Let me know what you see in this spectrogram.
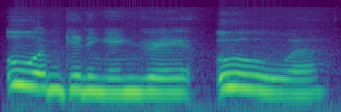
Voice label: angry

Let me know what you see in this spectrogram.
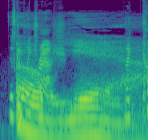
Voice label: ohhhhh yeahh

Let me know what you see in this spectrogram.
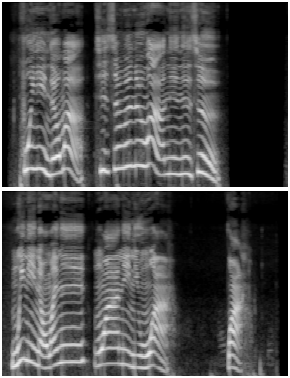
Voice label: gibberish

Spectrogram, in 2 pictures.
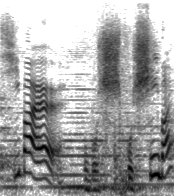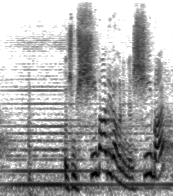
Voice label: "shibal" Korean

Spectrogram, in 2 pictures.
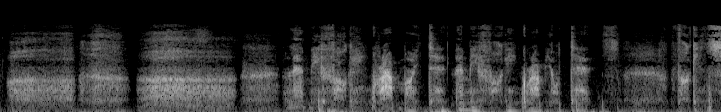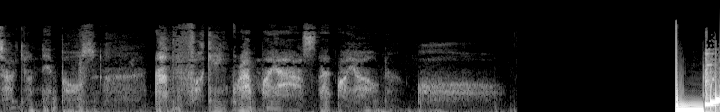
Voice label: voice note

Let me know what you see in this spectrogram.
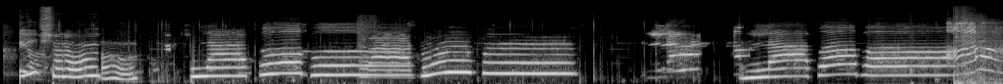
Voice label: ahhh

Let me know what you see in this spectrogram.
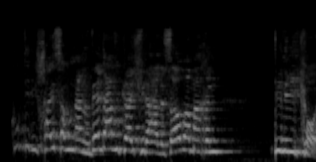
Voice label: deutsch

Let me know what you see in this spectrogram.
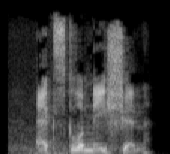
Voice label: exclaimation

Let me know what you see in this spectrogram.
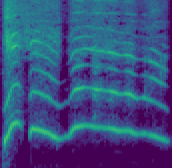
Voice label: mumbling

